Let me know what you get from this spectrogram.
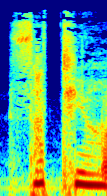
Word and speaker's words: Satyen: Okay, it's pronounced Satyen. – Satyen. – Okay, Satyen, and it's spelled S-A-T-Y-E-N. And my last name is Raja, R-A-J-A.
